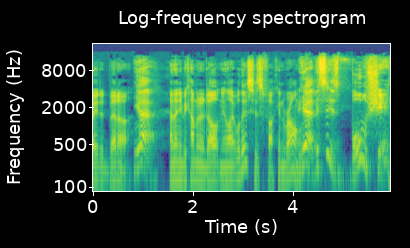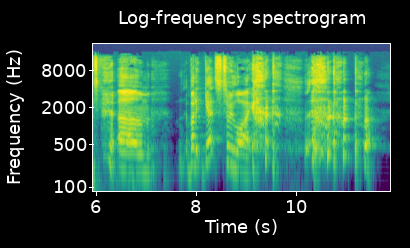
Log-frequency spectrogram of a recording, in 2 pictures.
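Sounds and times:
speech: 0.0s - 11.6s
harsh phlegmy smoker's cough: 9.1s - 11.7s.

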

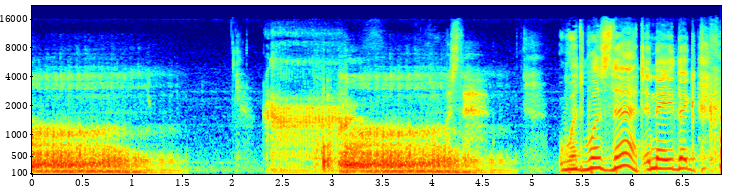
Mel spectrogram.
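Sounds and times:
person imitating an animal's deep rough growl: 0.0s - 1.6s, 2.3s - 4.8s
speech: 5.3s - 6.8s.

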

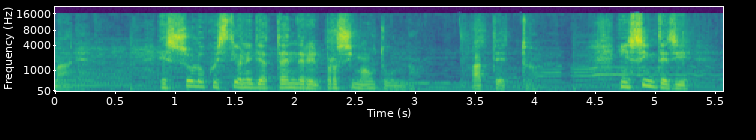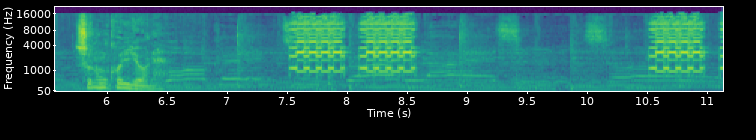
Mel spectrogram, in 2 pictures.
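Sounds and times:
speech: 0.0s - 6.6s
steady low musical background: 0.0s - 11.1s
telephone ringing in loud electronic bursts: 7.5s - 8.6s, 10.5s - 11.1s.

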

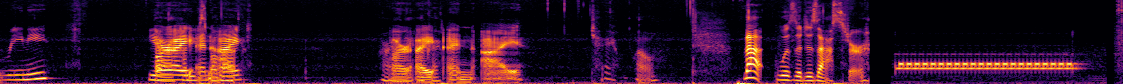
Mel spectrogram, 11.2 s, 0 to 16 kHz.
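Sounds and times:
speech: 0.0s - 0.6s, 1.5s - 2.6s, 3.8s - 5.3s, 5.9s - 6.7s, 7.4s - 8.7s
warbling electronic telephone ring: 9.0s - 10.8s.

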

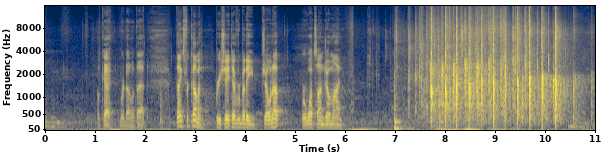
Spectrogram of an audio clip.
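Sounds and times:
speech: 1.2s - 6.2s
audience hand clapping: 7.1s - 11.0s.

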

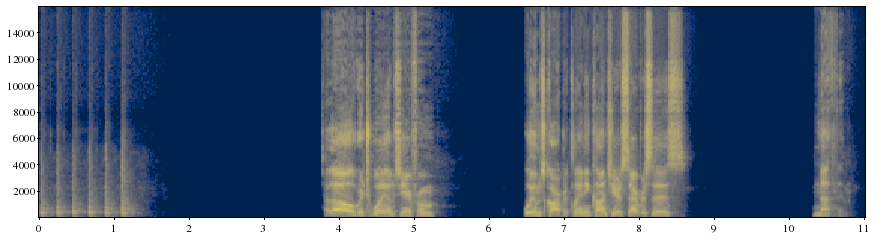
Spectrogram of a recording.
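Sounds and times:
knocking on a wooden door: 0.0s - 1.4s
speech: 3.8s - 5.4s, 6.5s - 8.7s, 10.3s - 10.8s.

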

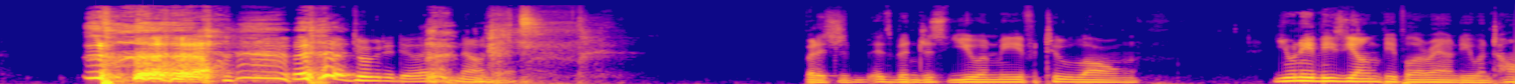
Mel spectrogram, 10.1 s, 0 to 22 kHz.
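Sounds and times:
man clearing his throat aggressively: 0.6s - 3.7s
speech: 1.2s - 3.6s, 5.4s - 7.8s, 8.5s - 10.0s.

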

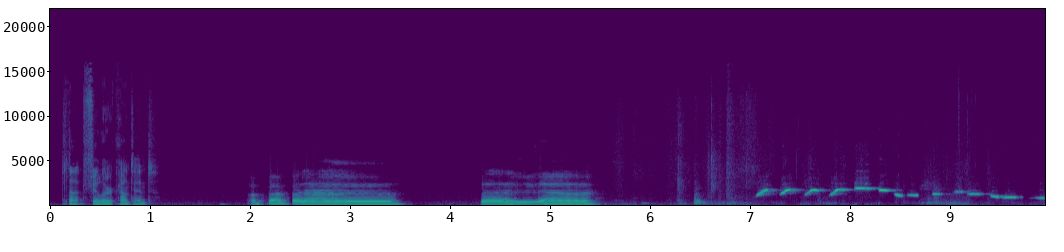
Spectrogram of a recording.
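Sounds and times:
speech: 0.2s - 1.2s, 2.0s - 3.6s, 4.3s - 5.8s
person whistling a short bouncy tune: 7.0s - 9.9s.

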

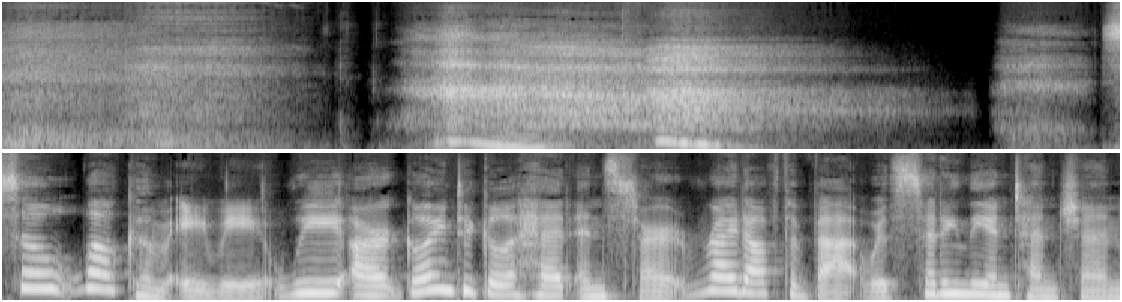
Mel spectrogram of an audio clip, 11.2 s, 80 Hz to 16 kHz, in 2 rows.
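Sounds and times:
deep breathing during a guided breathing exercise: 0.0s - 5.5s
speech: 6.0s - 11.1s.

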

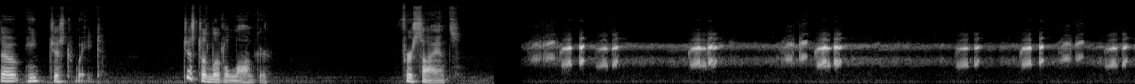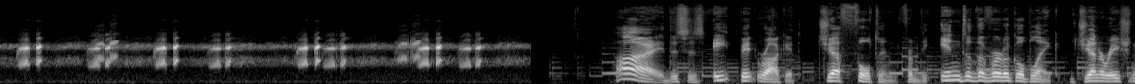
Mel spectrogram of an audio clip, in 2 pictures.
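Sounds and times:
speech: 0.0s - 1.1s, 1.8s - 2.8s, 4.0s - 4.6s, 17.6s - 22.6s
frog croaking in rasping calls: 5.2s - 16.7s.

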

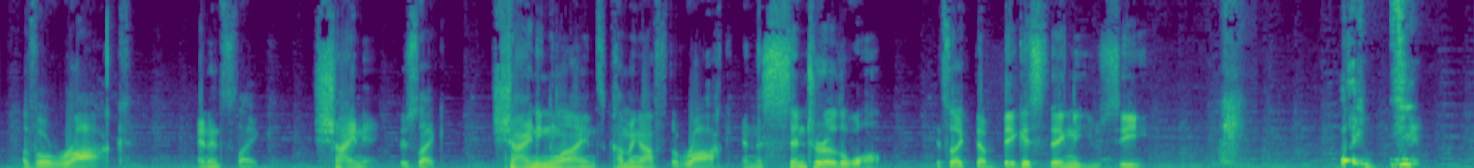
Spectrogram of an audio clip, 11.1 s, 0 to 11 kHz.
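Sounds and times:
speech: 0.2s - 9.4s
person acting out a sneeze with their voice: 9.1s - 9.4s, 10.1s - 10.7s.

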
